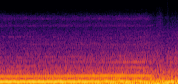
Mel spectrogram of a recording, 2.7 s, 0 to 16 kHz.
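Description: A 9th-generation Honda Civic Si with an e-tune, its engine droning steadily under load at about 3,500 rpm as VTEC engages, a loud, constant hum that dips slightly near the end.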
